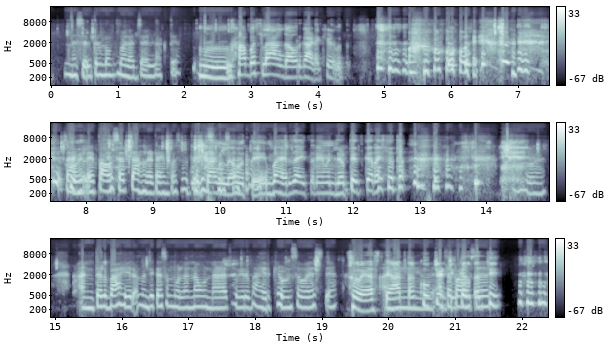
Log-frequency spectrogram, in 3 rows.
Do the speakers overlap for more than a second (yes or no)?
yes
